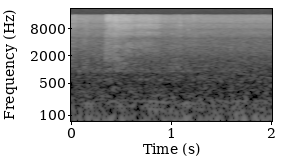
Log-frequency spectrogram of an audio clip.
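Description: Near silence: faint room tone, with a brief soft rustle about half a second in as yarn is drawn through crocheted stitches with a tapestry needle.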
